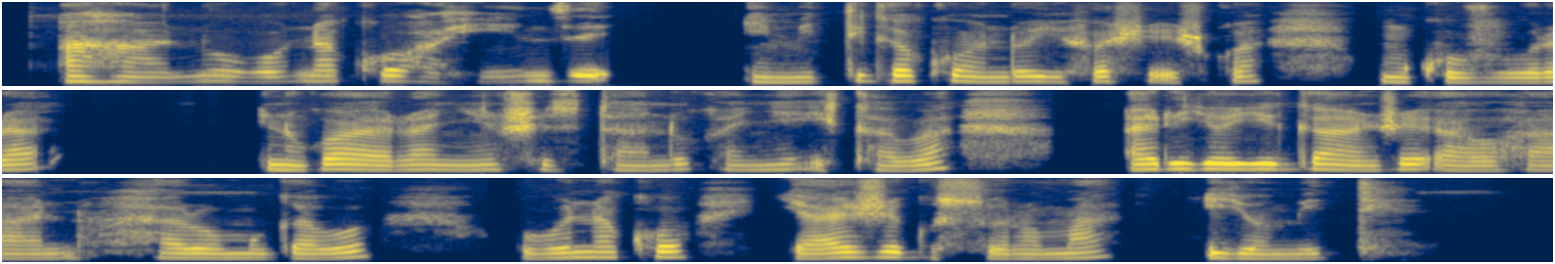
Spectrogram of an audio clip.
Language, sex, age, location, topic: Kinyarwanda, female, 36-49, Kigali, health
